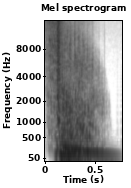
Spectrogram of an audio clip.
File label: Bomb Puzzle Switch Off; Missions; Raid; Grn Bomb Objective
